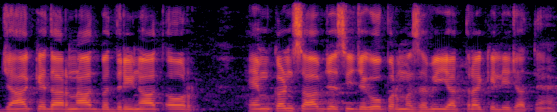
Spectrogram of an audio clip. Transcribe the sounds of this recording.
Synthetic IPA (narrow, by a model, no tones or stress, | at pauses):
d͡ʒɐɦãked̪aːɾnaːt̪̚bɐd̪ɾiːnaːt̪ɔːɾ | hɛːmkəɳɖsaɦəb̚d͡ʒɛːsid͡ʒɐɡɦõpɐɾmɐzɦəbijaːt̪ɾakelied͡ʒaːt̪eɦɛ̃ː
